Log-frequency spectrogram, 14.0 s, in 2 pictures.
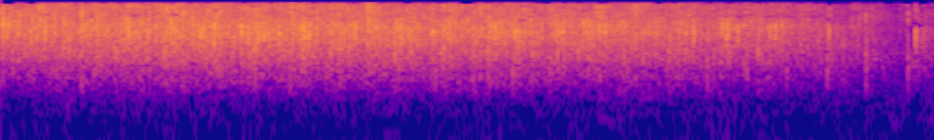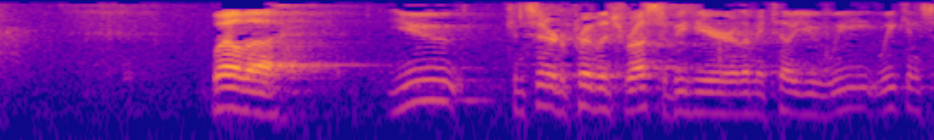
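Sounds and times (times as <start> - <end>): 
church service audience applause welcoming a speaker: 0.0 - 7.2
speech: 8.6 - 9.3, 9.9 - 14.0.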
